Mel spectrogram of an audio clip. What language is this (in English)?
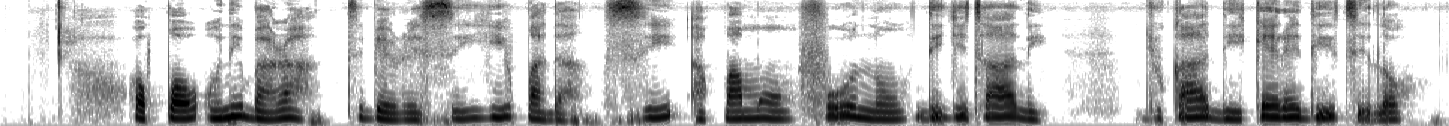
Yoruba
